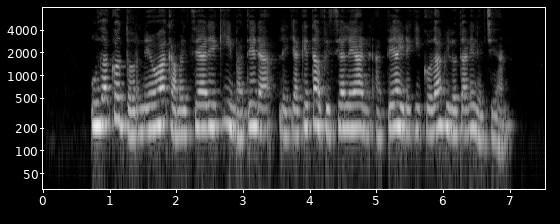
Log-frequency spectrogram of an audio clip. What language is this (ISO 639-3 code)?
eus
